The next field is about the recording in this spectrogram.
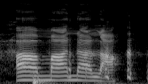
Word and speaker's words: Amanullah: So Saraya was the wife of King Amala Khan. Faced, Nope. Amanullah. Do you want me to do it phonetically? – God. Yeah. – Okay. Amanullah. Does that help? Amanullah.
